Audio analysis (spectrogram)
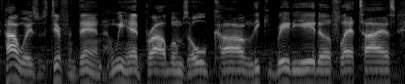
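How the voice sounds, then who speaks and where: A man's voice: medium pitch, fairly even intonation, normal speed, fairly bright tone, soft background music, natural voice. An actor playing a folksy man narrating memories of his rural boyhood in an old-time radio drama. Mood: reminiscent. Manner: plain-spoken, reminiscing storyteller.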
